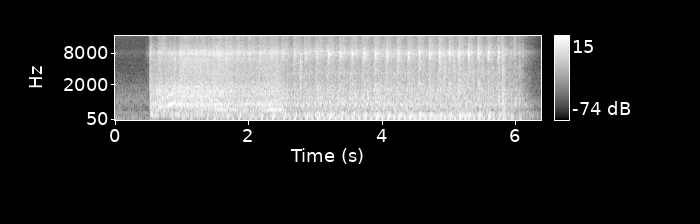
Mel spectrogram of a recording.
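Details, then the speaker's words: Craftsman LT1000 lawn tractor, freshly rebuilt Briggs 46 opposed-twin engine, heat shield on muffler, weak battery: catches and chugs slowly and unevenly, sputters, pops and dies after about five seconds, with lots of fuel coming out. Spark is confirmed; owner suspects a dirty carburetor. "We know it starts and it runs slowly for a bit, and then you hear a pop and then it just stops."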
